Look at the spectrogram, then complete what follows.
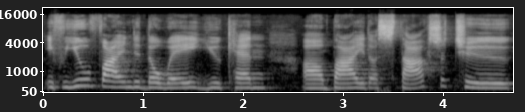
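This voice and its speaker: Korean-accented woman guest, non-native English, halting phrasing. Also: fairly high pitch, steady tone, sharp tone, clean tone. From North Korea. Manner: halting, searching for English words. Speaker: guest speaker. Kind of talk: conference Q&A interview.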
